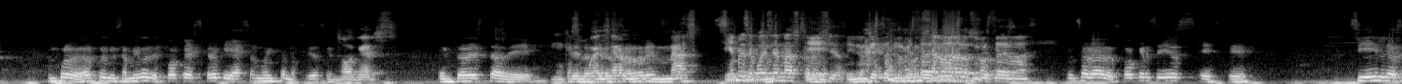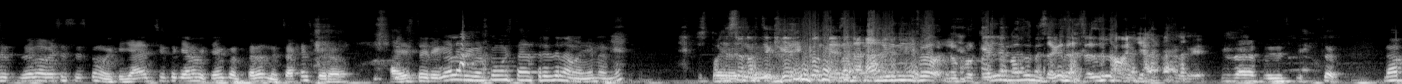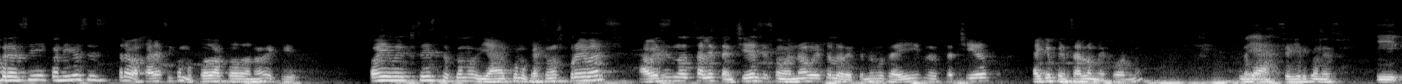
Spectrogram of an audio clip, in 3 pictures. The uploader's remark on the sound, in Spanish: en el Festival Rayón 2023 desde House of Vans CDMX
